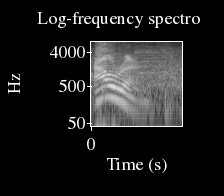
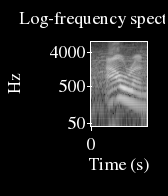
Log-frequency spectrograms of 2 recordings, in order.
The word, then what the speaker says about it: Auren: Now the three on the way is up and in for Avery Auren. Auren is how the Fergus Falls Otter parent told me how to say it.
